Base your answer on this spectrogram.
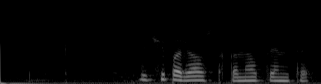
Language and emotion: Russian, neutral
